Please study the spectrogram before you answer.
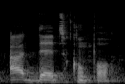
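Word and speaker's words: Antetokounmpo: helps set the record straight of how you pronounce it in a good way you got a say with a D so it's odd dead to compo but in the Greek way you say with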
